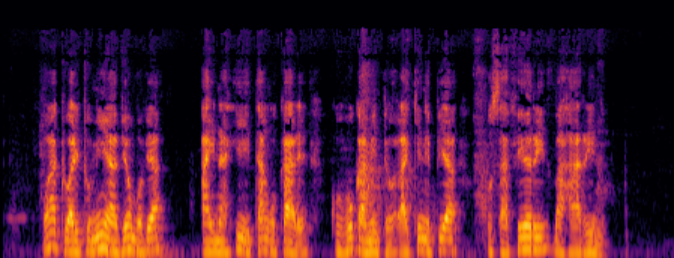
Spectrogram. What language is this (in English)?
Swahili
